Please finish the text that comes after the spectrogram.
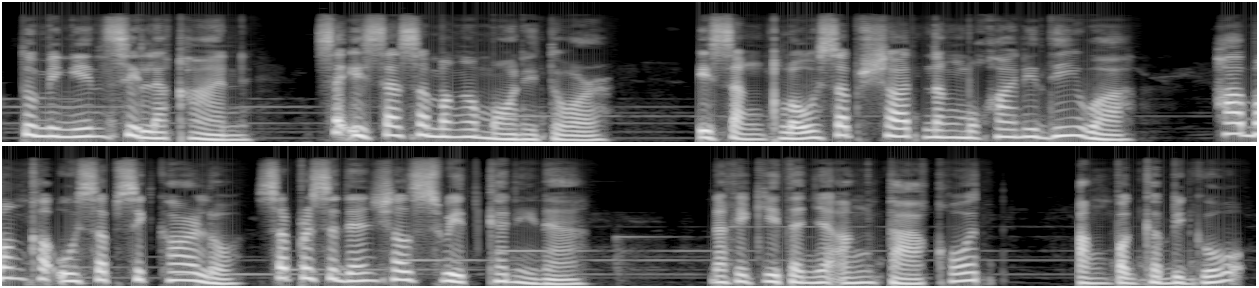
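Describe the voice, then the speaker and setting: Low-voiced Filipina narrator over music. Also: female voice, a little mellow. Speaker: audiobook narrator. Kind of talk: scripted dramatic story narration. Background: background music.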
